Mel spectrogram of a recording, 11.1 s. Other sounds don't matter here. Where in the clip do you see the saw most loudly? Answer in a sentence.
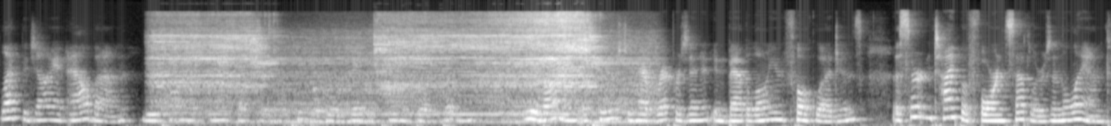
The volume of the saw peaks at 6 seconds.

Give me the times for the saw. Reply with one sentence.
The saw can be heard from 1.4 to 6.7 s.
